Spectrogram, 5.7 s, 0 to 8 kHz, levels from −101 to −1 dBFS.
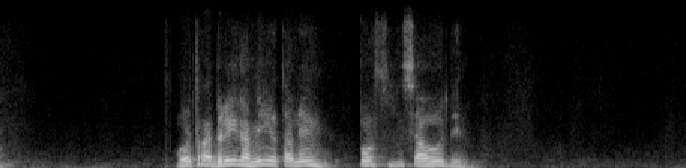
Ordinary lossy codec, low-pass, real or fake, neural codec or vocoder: Opus, 32 kbps; 7.2 kHz; fake; codec, 44.1 kHz, 2.6 kbps, DAC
